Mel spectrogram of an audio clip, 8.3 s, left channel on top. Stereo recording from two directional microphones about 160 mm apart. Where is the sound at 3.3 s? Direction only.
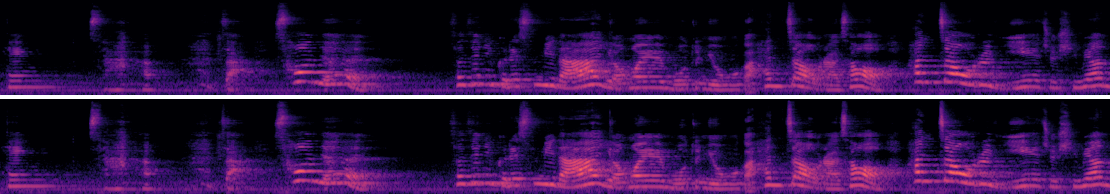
10° right (ahead or behind).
